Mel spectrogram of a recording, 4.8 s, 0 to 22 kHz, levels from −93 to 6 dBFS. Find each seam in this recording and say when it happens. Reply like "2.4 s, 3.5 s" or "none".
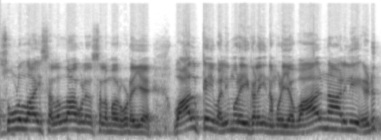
none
